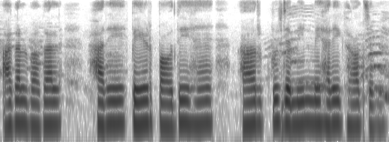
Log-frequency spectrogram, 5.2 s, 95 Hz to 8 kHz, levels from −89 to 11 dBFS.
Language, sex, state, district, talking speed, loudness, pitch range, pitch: Hindi, male, Goa, North and South Goa, 80 wpm, -17 LUFS, 165-170 Hz, 170 Hz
